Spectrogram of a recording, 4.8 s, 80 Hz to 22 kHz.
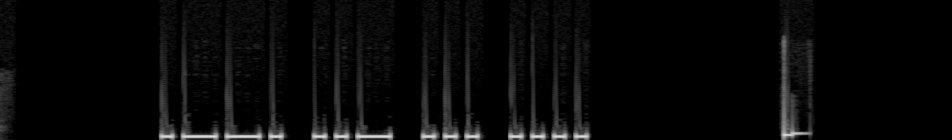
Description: Morse code, heard as a keyed tone, about 23 wpm, 700 Hz. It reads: PUSH
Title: Sentences from Top 1300 Words - New Word Drill - 22wpm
